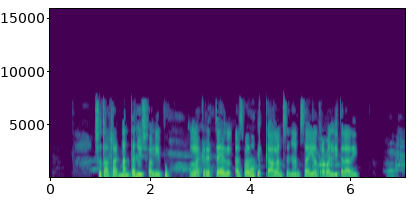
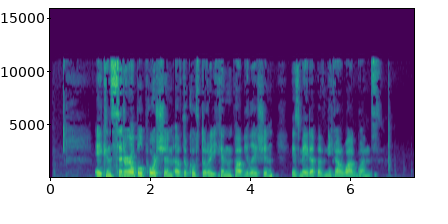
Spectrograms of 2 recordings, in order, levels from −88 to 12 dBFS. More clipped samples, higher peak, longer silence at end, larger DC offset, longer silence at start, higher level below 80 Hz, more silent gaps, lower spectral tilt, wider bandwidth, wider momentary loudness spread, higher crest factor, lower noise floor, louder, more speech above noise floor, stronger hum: neither; about the same, 0 dBFS vs 0 dBFS; second, 0 s vs 0.75 s; neither; first, 0.85 s vs 0.25 s; about the same, -58 dBFS vs -60 dBFS; neither; about the same, -4.5 dB/octave vs -3.5 dB/octave; second, 7.8 kHz vs 12 kHz; second, 11 LU vs 15 LU; about the same, 16 dB vs 16 dB; first, -65 dBFS vs -55 dBFS; about the same, -16 LUFS vs -16 LUFS; first, 49 dB vs 39 dB; neither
